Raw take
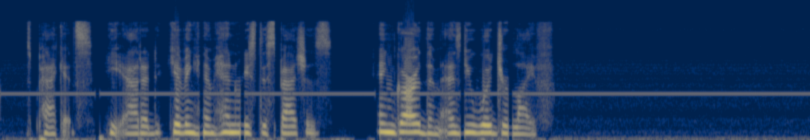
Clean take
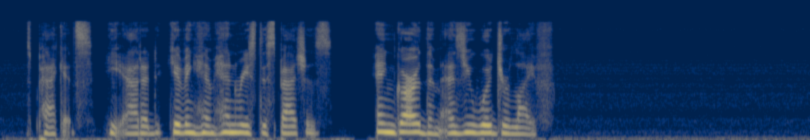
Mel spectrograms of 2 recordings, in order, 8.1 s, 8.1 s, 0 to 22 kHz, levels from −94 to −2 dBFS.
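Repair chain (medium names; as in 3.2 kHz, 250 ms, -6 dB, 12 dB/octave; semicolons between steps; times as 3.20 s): clip repair -19.5 dBFS; band-stop 1.4 kHz, Q 30; 0.96–1.08 s: high-pass 140 Hz 24 dB/octave; interpolate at 0.95/1.99/2.40/3.75/4.60/5.08 s, 39 ms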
